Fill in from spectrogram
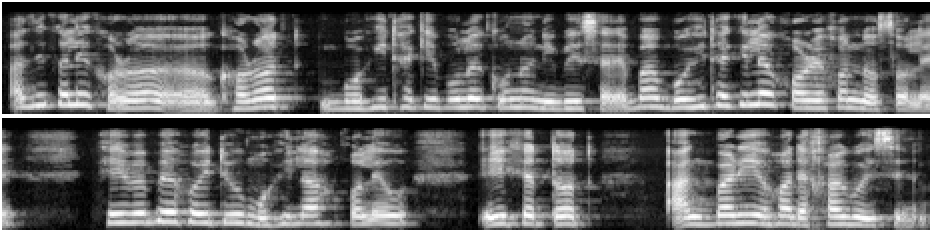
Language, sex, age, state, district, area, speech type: Assamese, female, 45-60, Assam, Udalguri, rural, spontaneous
